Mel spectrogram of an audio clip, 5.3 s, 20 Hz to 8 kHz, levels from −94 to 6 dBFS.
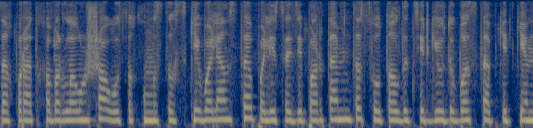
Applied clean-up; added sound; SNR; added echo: neural mask model Resemble Enhance denoiser.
